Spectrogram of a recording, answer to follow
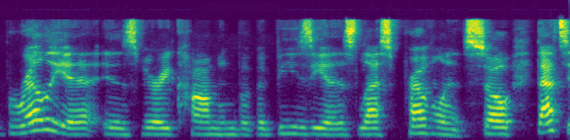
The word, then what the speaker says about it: Babesia: MELISSA PRUSINSKI: "Babesia," yup.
